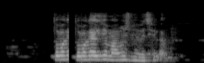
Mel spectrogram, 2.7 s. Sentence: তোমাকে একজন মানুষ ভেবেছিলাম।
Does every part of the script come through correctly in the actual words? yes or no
no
